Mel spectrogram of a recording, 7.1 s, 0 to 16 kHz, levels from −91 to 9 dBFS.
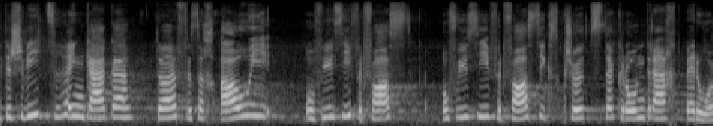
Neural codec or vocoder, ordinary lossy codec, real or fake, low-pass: vocoder, 44.1 kHz, 128 mel bands, Pupu-Vocoder; none; fake; 14.4 kHz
